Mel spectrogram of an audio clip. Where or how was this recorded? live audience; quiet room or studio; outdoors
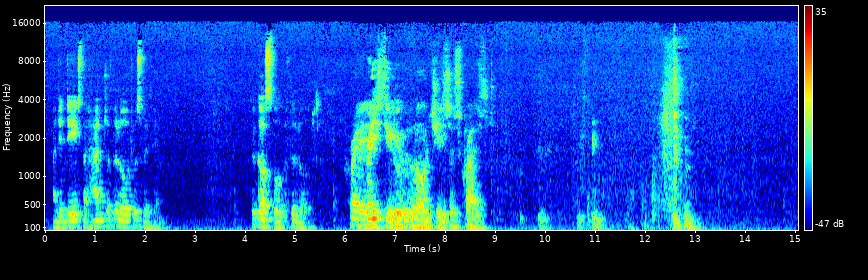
live audience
